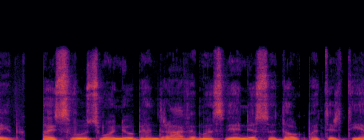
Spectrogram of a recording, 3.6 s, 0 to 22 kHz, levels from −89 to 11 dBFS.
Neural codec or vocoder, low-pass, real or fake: none; 14.4 kHz; real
